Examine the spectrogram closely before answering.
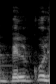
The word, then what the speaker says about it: bowl: देखो BOWL, लोग सोचते हैं BOWL है, बाउल है, बाउल of rice, बाउल of soup, soup बाउल, बाउल है, नहीं। देखो इसको सही तरीके से प्रोनाउंस करने का तरीका है बोल, बोल। अ बोल of rice, a बोल ऑफ कुछ भी कह लो यार, बोल होगा, ठीक है? BOL टाइप ऐसे बोला करो।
